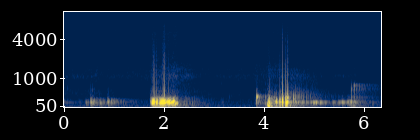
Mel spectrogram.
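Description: Low gurgling, rumbling bursts separated by silence; ordinary stomach growling from gut movement.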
